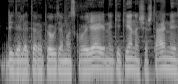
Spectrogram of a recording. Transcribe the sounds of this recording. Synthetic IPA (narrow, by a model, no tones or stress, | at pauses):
d̪ʲɪd̪ʲɛlʲɛt̪ʲɛɾɐpʲɛʊt̪ʲeːmɐskʋoːjɛjɪnɐɪkʲiɛkʋʲiɛnɐʃʲɛʃt̪ɑːd̪ʲnʲi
